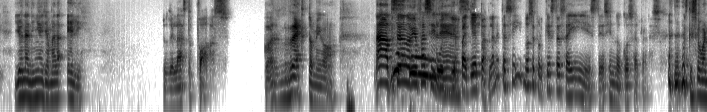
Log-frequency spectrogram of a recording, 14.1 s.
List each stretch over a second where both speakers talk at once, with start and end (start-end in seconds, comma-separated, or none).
7.7-9.4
